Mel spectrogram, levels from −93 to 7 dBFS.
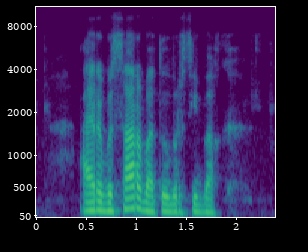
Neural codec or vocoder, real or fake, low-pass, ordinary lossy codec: none; real; 7.2 kHz; Opus, 24 kbps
